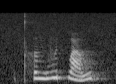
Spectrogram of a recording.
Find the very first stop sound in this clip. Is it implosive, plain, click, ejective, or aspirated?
aspirated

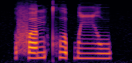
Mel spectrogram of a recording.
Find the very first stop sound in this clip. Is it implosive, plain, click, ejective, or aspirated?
aspirated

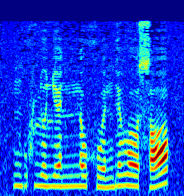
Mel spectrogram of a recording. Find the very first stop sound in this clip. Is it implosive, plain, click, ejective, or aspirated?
plain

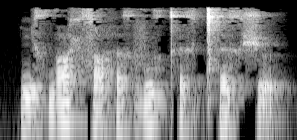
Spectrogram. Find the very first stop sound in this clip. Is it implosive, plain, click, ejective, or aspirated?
aspirated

